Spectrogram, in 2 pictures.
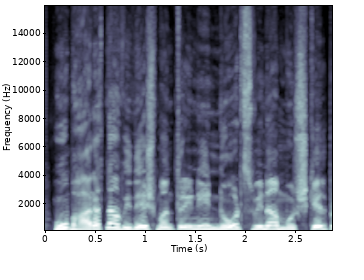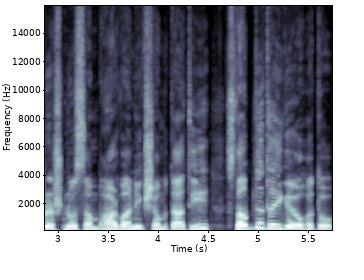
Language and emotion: Gujarati, surprised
